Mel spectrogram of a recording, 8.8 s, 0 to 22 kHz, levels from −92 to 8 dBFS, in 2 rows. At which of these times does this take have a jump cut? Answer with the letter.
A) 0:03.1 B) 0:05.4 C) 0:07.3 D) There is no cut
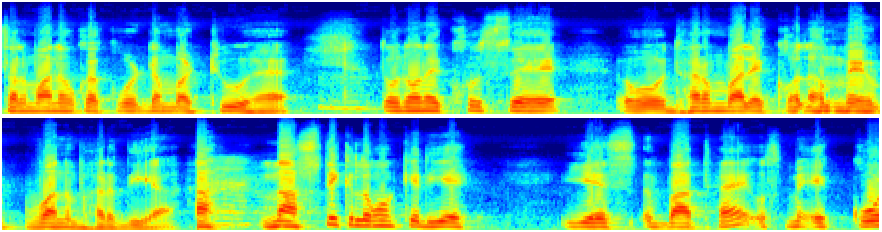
B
